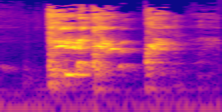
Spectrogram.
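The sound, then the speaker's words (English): A person coughs twice. The first cough is a longer, rough burst and the second is a shorter one about a second later, both clear and fairly loud with no talk. “If you need to cough some more, just go for it.”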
